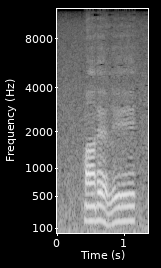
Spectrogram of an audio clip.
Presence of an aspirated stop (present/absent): absent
